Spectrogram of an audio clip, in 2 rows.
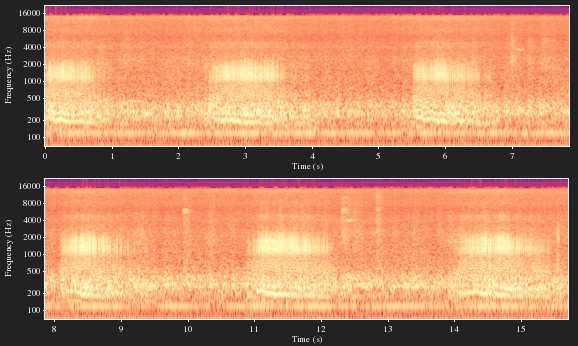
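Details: One-month-old baby snoring: regular soft snores, about 23 breaths a minute, over a steady low room hum.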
